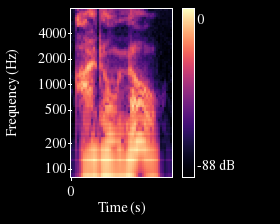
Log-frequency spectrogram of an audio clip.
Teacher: If you say, I don't know, with a flat voice, it sounds bored.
